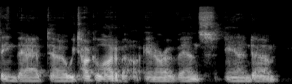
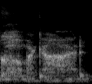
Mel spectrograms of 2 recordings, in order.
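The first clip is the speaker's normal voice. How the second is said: retold crying; 13 dB quieter, slower than usual. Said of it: "And she's just crying".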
